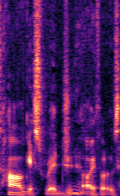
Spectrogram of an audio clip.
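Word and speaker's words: Hergest Ridge: And Hargest Ridge, I'm told it's pronounced Hargest Ridge. I thought it was Hairgest Ridge, just outside Kington.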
